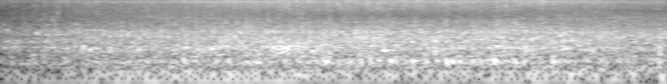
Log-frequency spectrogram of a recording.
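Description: Steady rushing of water pouring from a village spring where locals fill containers, a loud continuous splashing flow close by with no voices.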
